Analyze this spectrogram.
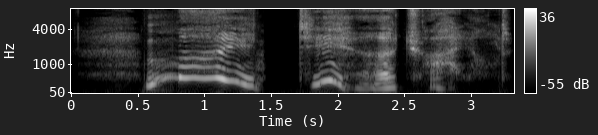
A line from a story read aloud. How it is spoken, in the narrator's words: he then panted incoherently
